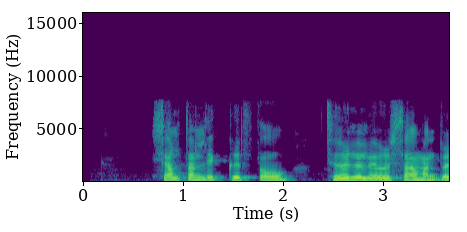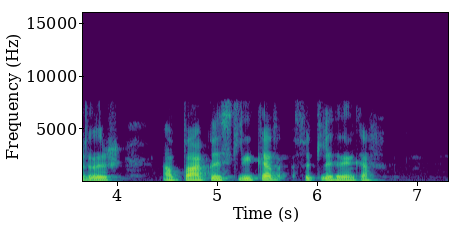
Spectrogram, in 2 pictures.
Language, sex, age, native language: Icelandic, male, 20-29, Icelandic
